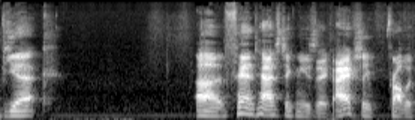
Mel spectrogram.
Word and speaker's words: Björk: It's pronounced Björk.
